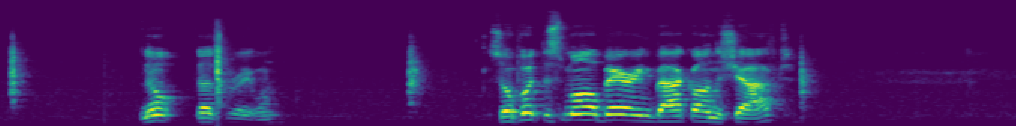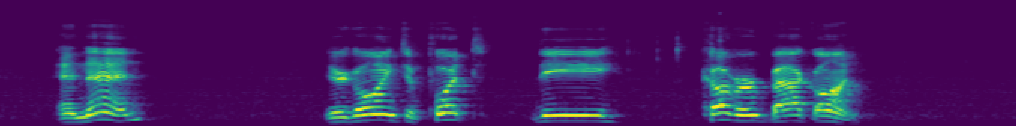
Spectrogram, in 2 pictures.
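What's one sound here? A young man talks calmly close to a microphone.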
